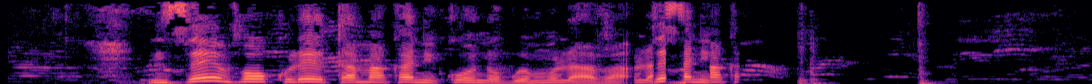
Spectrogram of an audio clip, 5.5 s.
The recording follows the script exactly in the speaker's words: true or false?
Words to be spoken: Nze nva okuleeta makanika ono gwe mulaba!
false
